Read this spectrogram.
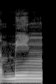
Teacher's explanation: ming panjangnya dengung dua harakat · cara bacanya ng ya, ming panjangnya dengung 2 harokat, ming. Kemudian ming qablu, qab. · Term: ikhfa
